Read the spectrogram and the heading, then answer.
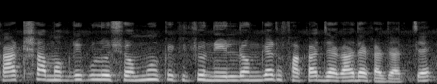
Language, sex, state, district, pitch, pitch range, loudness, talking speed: Bengali, male, Assam, Hailakandi, 195 Hz, 185-215 Hz, -16 LUFS, 150 wpm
